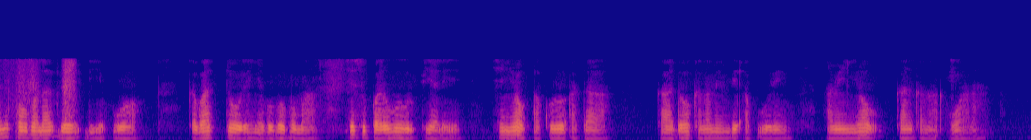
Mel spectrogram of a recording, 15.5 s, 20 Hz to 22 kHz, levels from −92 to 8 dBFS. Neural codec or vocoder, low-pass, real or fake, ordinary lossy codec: vocoder, 44.1 kHz, 128 mel bands every 256 samples, BigVGAN v2; 7.2 kHz; fake; AAC, 16 kbps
